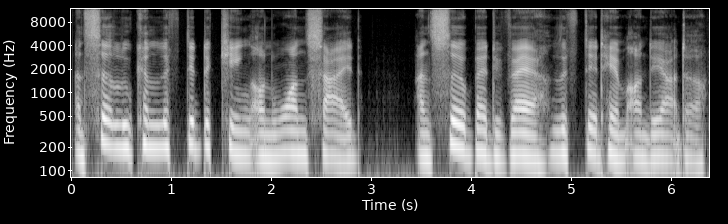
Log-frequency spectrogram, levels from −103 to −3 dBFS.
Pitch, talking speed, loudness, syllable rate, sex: 160 Hz, 160 wpm, -17 LUFS, 4.4 syllables/s, female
